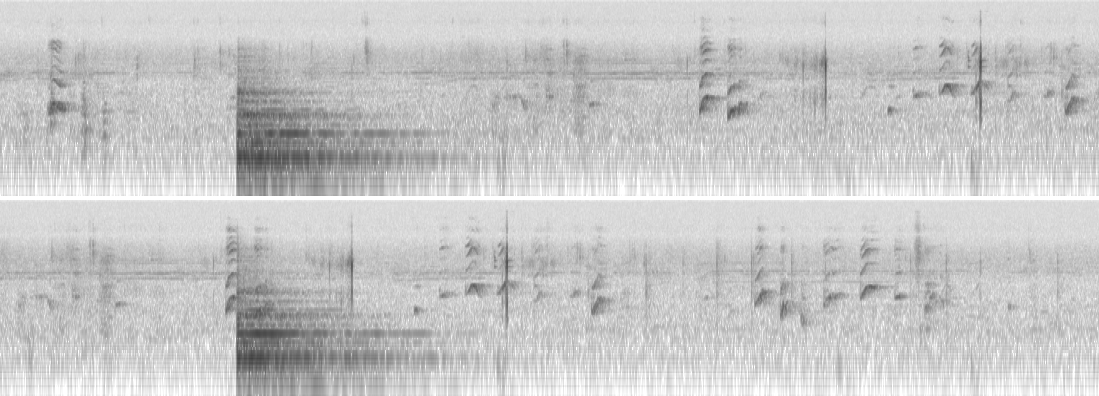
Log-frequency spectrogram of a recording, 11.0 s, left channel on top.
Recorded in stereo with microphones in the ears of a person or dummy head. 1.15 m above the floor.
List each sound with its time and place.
2.4 s a guitar: 70° right (ahead or behind), 3 m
